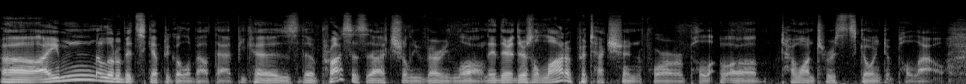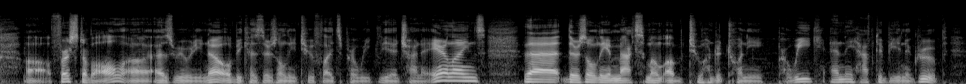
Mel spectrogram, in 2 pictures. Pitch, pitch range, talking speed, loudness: 95 Hz, 80-110 Hz, 200 wpm, -24 LUFS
